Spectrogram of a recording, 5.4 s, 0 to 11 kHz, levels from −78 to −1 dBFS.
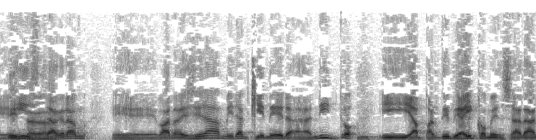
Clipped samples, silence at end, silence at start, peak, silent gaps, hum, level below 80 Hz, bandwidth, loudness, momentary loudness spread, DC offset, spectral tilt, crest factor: under 0.1%; 0 s; 0 s; 0 dBFS; none; none; -38 dBFS; 10.5 kHz; -15 LUFS; 8 LU; under 0.1%; -5.5 dB/octave; 14 dB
